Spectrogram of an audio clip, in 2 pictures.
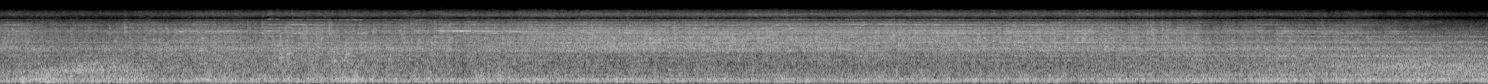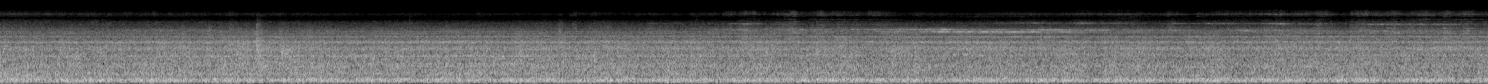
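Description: Narrow-gauge freight train wagons, covered hoppers then tank wagons, rolling past steadily with the wheels running on the rails. Several steady high-pitched squealing tones ride over the rolling noise, plainest in the second half.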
